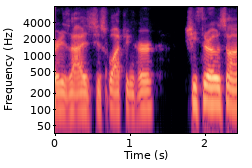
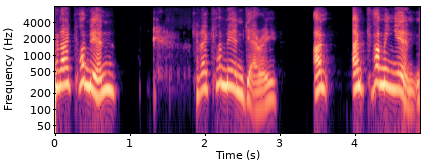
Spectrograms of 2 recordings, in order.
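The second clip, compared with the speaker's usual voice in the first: put-on English accent, louder; 12 semitones higher, 5 dB louder than usual. Retelling a woman knocking at the door, in an English accent. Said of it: "she was English".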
